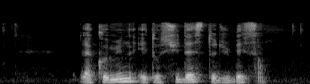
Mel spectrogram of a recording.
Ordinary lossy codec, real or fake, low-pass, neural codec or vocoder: AAC, 48 kbps; real; 7.2 kHz; none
